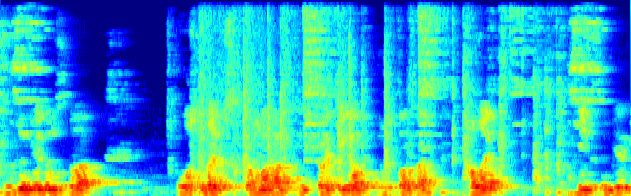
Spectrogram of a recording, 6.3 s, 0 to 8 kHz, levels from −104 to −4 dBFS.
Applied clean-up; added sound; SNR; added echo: classical method WPE with log-MMSE.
